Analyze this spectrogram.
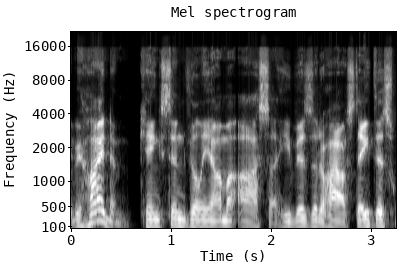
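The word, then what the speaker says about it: Viliamu-Asa: So what's the latest you're hearing with Kingston Viliama-Asa? And I'm saying that now that way. I've been saying Ace in the past.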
